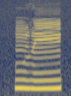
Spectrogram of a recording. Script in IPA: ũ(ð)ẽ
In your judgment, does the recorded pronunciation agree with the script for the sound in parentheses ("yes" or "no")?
yes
